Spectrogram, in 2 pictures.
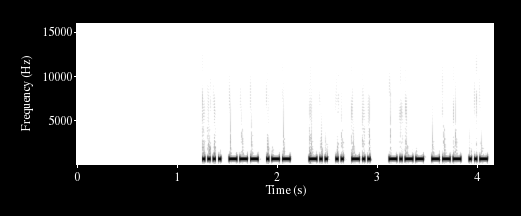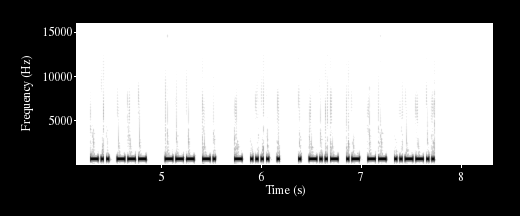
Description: Morse code, heard as a keyed tone, about 46 wpm, 700 Hz. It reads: HOW DID YOU DO ON THE EXAM?
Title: Sentences from Top 1000 Words - Review Part 5 - 45wpm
